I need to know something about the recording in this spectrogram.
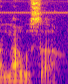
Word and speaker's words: Alausa: That's the one in Alausa, you know, or Alausa, which is the proper way to pronounce it.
